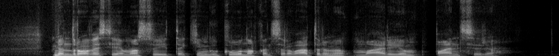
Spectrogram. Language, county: Lithuanian, Panevėžys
